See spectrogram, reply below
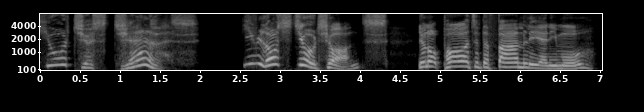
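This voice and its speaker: An actress playing a haughty, taunting female vampire spawn in a video game, with disdainful, drawn-out delivery. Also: on the high side, sing-song, dry recording, clean studio sound, heavily acted. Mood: scornful. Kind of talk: dramatic video game acting.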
